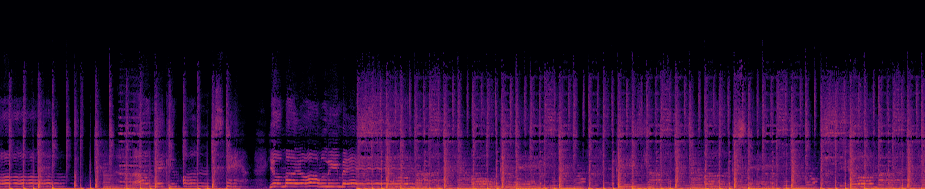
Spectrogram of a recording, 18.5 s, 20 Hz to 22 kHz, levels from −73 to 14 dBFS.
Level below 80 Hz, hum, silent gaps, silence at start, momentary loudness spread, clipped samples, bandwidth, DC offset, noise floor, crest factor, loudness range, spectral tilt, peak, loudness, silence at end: -20 dBFS; none; none; 0 s; 4 LU; under 0.1%; 14.5 kHz; under 0.1%; -40 dBFS; 14 dB; 3 LU; -5 dB/octave; -4 dBFS; -20 LUFS; 0 s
